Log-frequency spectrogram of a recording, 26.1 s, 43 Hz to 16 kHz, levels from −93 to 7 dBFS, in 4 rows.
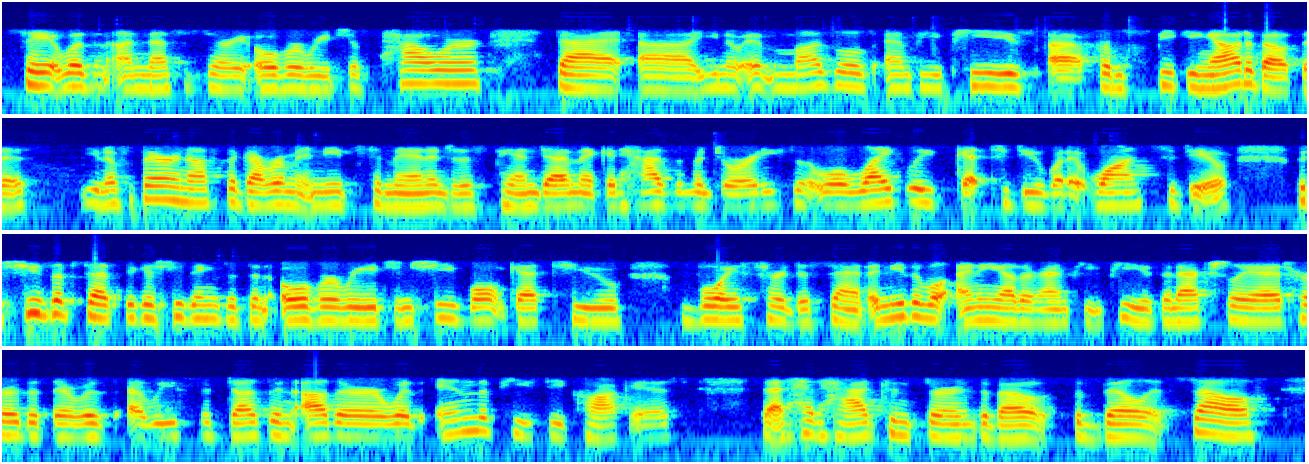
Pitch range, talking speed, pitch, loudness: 160-185 Hz, 220 wpm, 170 Hz, -19 LUFS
